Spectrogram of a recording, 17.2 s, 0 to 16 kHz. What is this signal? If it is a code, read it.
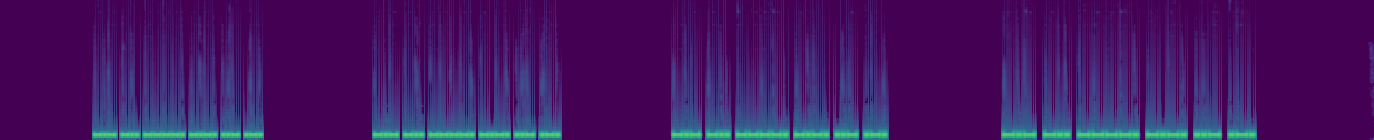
Morse code, heard as a keyed tone, about 34 wpm, 700 Hz. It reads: KD9CUR KD9CUR KD9CUR KD9CUR
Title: Speed Racing - USA 2x3 Call Signs 28wpm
